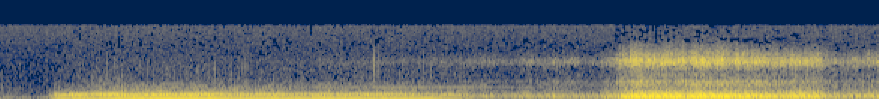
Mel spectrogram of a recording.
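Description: Car engine on a clear, cool night drive along a highway: a steady, low rumbling drone that holds for several seconds, then turns louder and brighter near the end.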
